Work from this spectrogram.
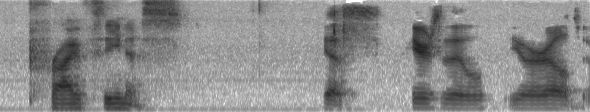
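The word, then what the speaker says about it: Prifddinas: That's the thing they said how to pronounce it. Privethinus.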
